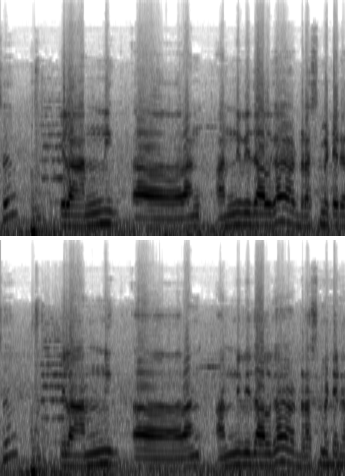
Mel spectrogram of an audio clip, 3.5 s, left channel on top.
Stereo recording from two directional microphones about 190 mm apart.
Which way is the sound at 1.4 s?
10° left (ahead or behind).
